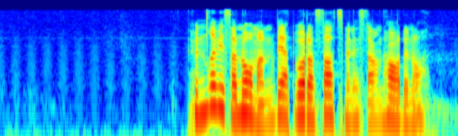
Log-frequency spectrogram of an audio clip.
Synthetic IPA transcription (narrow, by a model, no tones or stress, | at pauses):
hʉnd̪ʁəʋiːsɑːnʊʁmənʋeːt̪ʋʊʁd̪ɑnst̪ɑːt̪smɪnɪst̪əʁən̩hɑːʁd̪eːno̰ː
